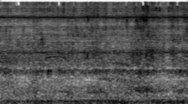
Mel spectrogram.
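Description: Water is poured onto apples in a cooking pot for apple pachadi, a faint, steady, hissing trickle of liquid lasting throughout, with no voices.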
